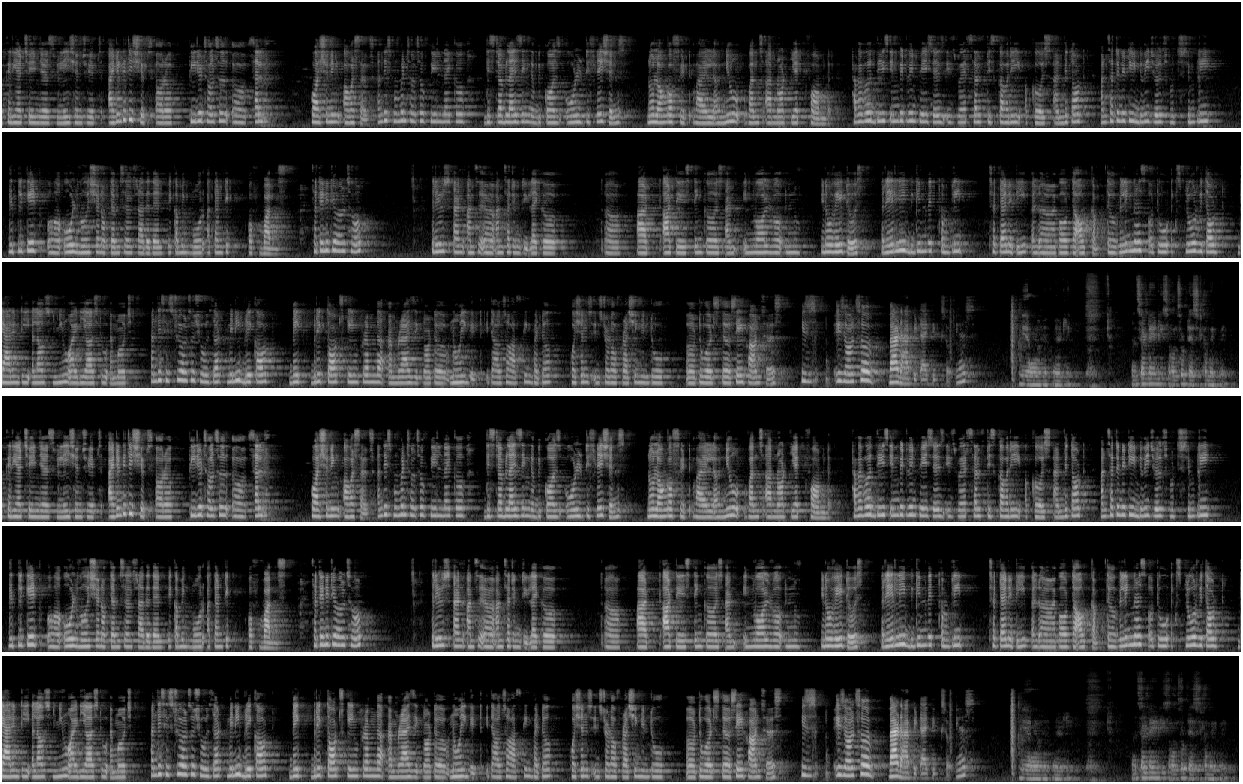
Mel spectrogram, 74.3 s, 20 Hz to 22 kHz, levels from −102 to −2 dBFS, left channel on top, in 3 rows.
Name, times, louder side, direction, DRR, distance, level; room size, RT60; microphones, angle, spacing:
voice 1, 0.0-3.4 3.8-5.4 6.2-9.4 9.6-12.4 12.9-16.6 17.0-21.6 22.0-24.2 24.9-29.3 29.7-30.4 31.0-32.0 33.4-35.9 36.8-37.2 37.5-37.7 38.0-40.8 41.2-42.0 42.4-44.0 44.5-49.1 49.5-52.2 52.5-54.9 55.3-59.1 59.3-60.6 60.9-62.8 63.2-65.1 65.6-67.0 67.3-69.0 69.7-69.8, right 2 dB, 40° right, 8 dB, 1.6 m, -38 dB
voice 2, 69.9-71.0 71.2-71.8 72.2-74.1, equal, 70° left, 6 dB, 5.9 m, -50 dB
30.0 x 22.5 x 9.0 m, 0.95 s
head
